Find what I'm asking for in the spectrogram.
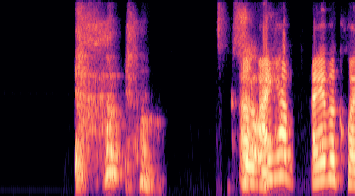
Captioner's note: coughing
